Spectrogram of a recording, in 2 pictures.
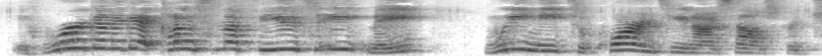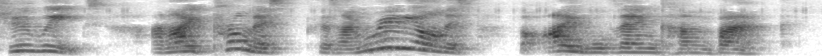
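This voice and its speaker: A woman's voice: sits high, big pitch swings, brisk, few pauses, a bit bright, voice pushed up. A woman voicing a plucky, wide-eyed little girl in a bedtime fairy tale. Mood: bargaining.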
